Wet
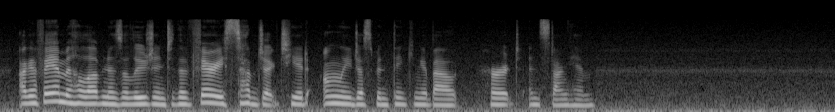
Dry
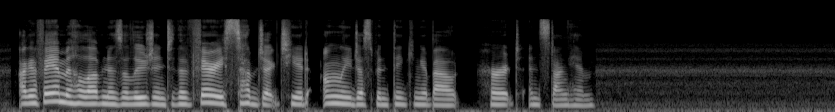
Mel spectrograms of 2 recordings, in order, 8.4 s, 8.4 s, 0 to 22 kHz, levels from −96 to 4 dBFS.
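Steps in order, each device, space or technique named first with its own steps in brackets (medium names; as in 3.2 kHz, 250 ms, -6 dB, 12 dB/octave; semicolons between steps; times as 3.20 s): car interior (peaking EQ 140 Hz +9 dB 0.94 oct; treble shelf 4.6 kHz -5 dB; brown noise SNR 17 dB)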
